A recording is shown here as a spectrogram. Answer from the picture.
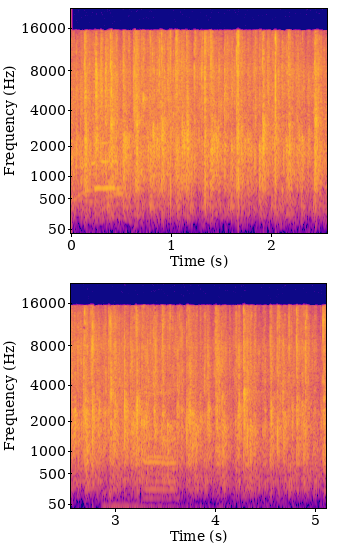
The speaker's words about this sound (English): So if we could get a round of applause for the organizers.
